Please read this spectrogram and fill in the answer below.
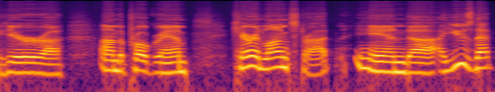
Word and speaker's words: Longstreet: to have you here on the program karen longstroth and i use that pronunciation because her family and her husband's family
